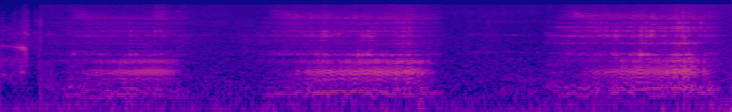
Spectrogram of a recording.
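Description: Loud snoring of people sleeping in a hikers' gîte: three long, rasping snores in a slow, steady rhythm, each a drawn-out rumbling breath with brief quieter pauses between. No one speaks.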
